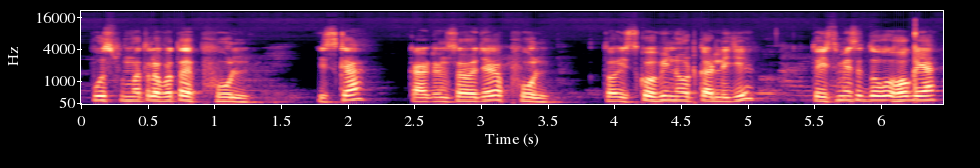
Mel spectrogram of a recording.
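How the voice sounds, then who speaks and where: A man's voice: fairly high pitch, darkish tone. A man, a YouTube tutor walking through exam answers in a casual, repetitive way that often restarts phrases.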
